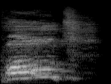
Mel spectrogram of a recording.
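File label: See Player Soldier Male; Dialog; Barks; Battle; en; Sinecure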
